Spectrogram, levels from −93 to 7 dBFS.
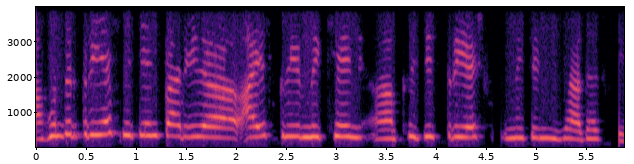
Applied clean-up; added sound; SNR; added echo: none; none; none; none.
